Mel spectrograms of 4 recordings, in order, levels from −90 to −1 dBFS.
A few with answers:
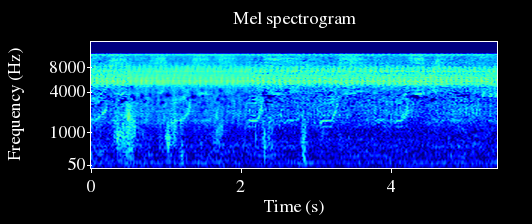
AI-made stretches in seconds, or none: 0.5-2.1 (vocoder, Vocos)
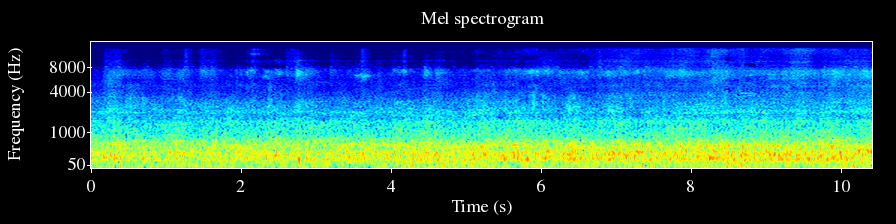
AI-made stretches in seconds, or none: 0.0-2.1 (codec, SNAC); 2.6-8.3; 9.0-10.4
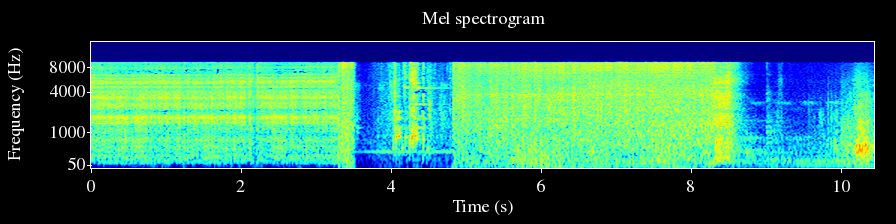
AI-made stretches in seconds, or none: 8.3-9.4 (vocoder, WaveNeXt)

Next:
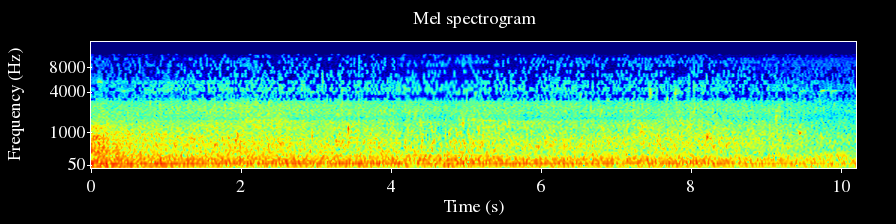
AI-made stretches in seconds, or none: 4.1-5.2 (vocoder, BigVGAN v2)

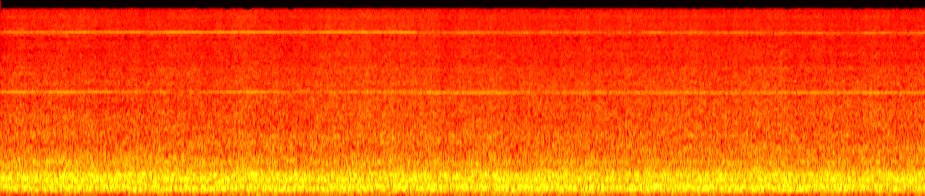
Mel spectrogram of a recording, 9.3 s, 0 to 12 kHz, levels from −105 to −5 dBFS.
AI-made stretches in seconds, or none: 2.9-7.7 (vocoder, Vocos)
